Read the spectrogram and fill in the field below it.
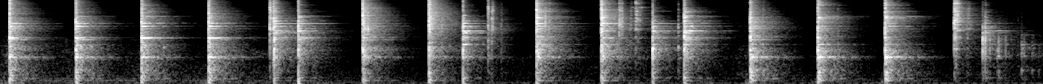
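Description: Hammer blows ring out sharply on hot steel while a French hind horseshoe is forged and its web thinned, about twenty close, loud metallic strikes in irregular bursts with short pauses, each clang decaying quickly.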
